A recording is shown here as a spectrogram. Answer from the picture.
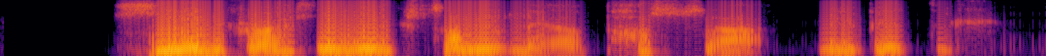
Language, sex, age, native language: Icelandic, female, 11, Icelandic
